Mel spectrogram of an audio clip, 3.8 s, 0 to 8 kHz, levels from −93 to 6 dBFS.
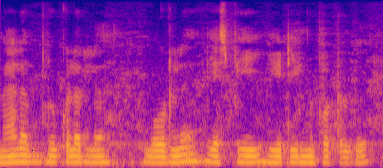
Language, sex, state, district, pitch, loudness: Tamil, male, Tamil Nadu, Nilgiris, 110 Hz, -17 LUFS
